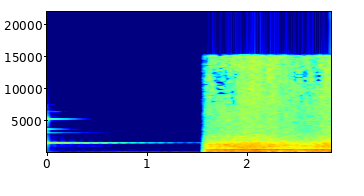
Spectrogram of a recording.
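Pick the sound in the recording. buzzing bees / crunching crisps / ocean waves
buzzing bees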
